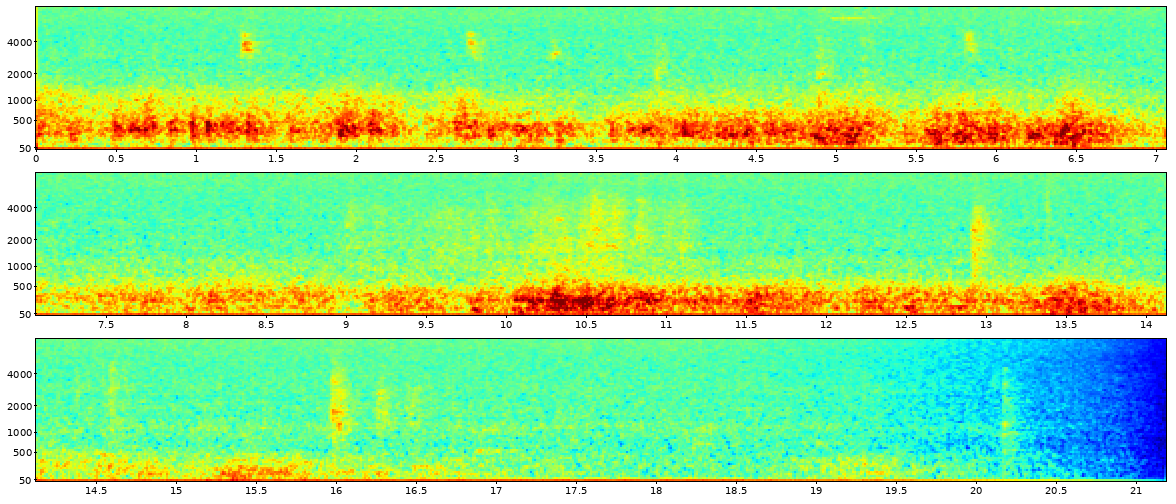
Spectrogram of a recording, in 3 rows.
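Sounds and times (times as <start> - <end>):
thunder: 0.0 - 16.8.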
